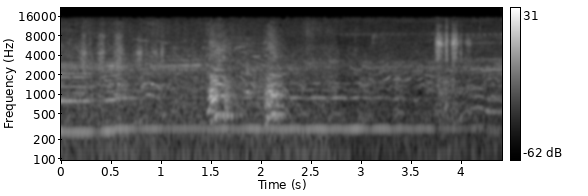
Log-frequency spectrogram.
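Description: A small dog barking twice, about half a second apart, over a steady held musical note.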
